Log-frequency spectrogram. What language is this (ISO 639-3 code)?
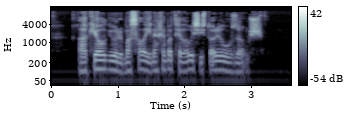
kat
